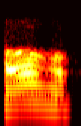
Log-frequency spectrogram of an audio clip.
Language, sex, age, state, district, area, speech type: Marathi, male, 45-60, Maharashtra, Nagpur, urban, conversation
